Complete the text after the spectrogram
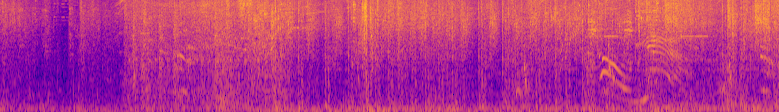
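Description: A turret fires rapid blasts.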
